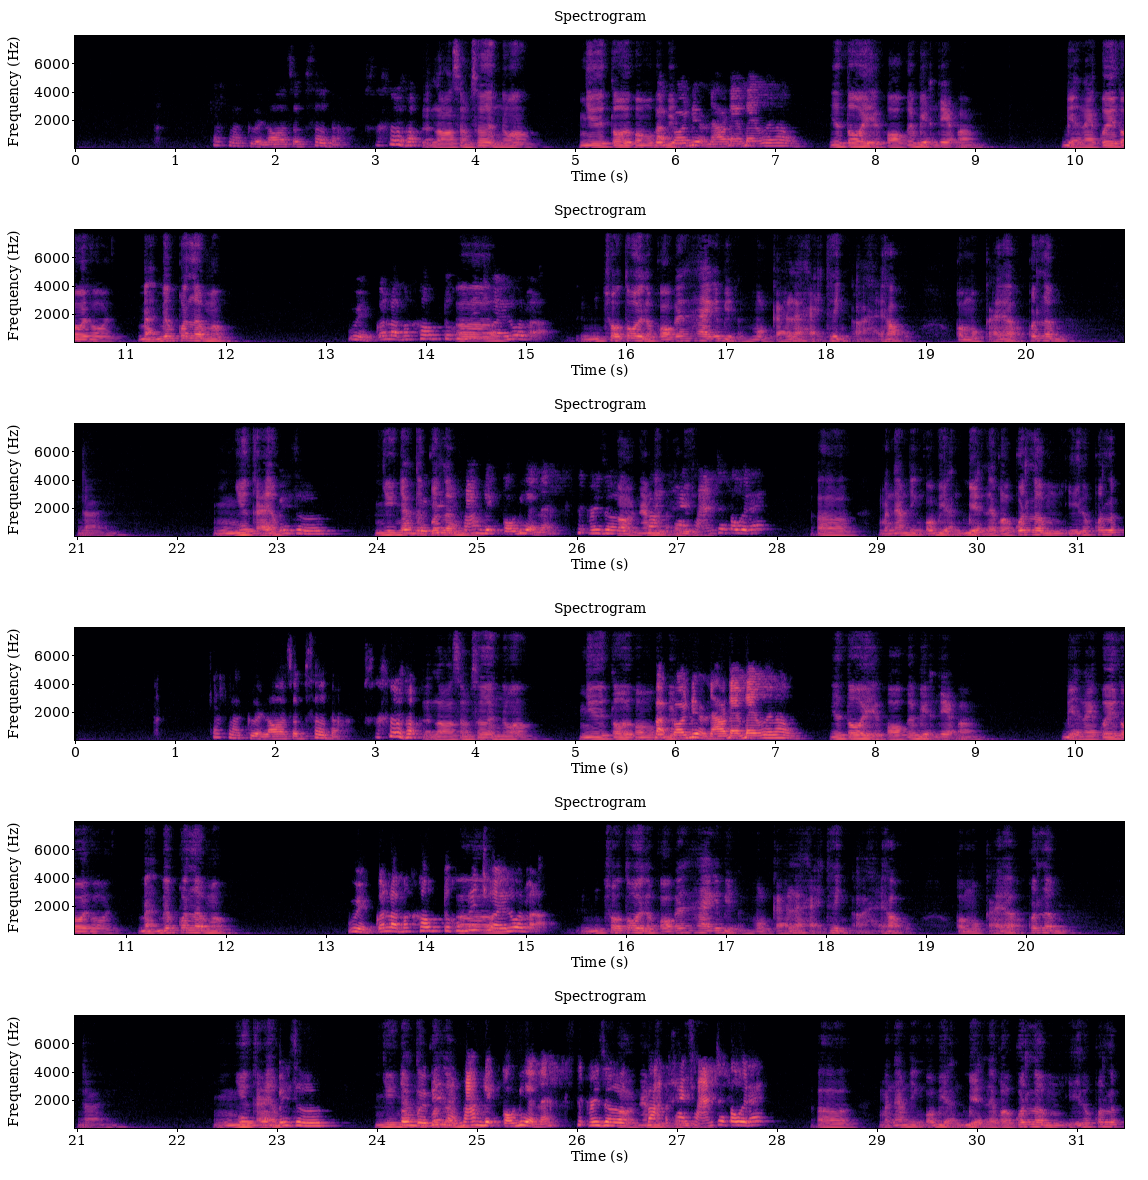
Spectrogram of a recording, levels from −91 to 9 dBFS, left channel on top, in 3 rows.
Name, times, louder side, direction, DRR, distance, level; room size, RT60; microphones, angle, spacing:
voice 1, 1.4-2.7 3.0-3.5 5.8-7.3 13.2-15.2 22.6-23.6 24.2-25.8 26.1-27.9, right 6 dB, 75° right, 0.3 m, -28 dB
voice 2, 3.5-4.6 5.0-6.0 7.5-9.1 9.9-12.0 14.3-14.8 15.5-18.8 19.3-20.4 21.0-21.4 22.4-23.0 24.0-24.9 26.4-27.2 28.4-28.7 29.0-31.4, left 1 dB, 30° left, 0.7 m, -31 dB
2.1 x 2.0 x 3.7 m
head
